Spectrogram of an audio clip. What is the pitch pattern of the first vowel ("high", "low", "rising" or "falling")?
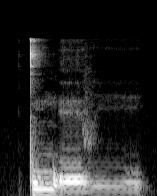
high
